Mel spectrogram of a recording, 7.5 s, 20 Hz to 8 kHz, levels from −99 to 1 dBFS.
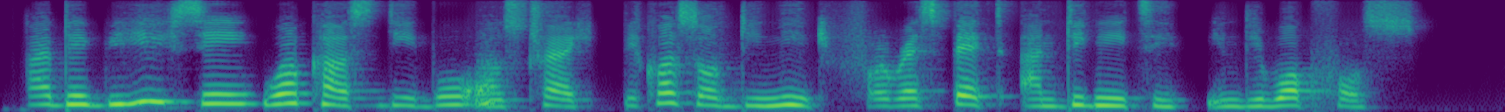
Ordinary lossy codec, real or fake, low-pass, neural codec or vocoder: none; fake; none; codec, 16 kHz, 0.5 kbps, X-Codec, HuBERT features, trained on general audio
